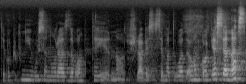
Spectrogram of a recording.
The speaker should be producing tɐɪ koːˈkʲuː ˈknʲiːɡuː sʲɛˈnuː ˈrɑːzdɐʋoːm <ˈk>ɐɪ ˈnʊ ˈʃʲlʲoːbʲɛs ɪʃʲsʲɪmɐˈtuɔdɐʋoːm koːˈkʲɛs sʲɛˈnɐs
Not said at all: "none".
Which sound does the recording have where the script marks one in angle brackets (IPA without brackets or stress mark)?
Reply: t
